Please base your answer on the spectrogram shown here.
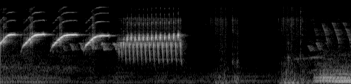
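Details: Belgian canary song used for training, four rising whistled notes followed by a short harsh buzzy trill, then a pause and faint low rustling.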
